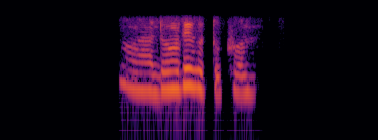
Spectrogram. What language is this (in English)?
Santali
